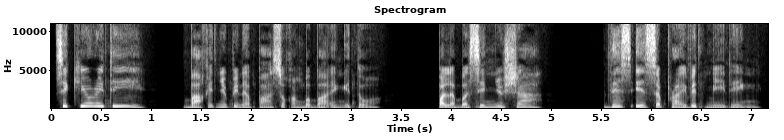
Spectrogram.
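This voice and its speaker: A woman voicing a haughty, scheming wife with a sharp, bossy manner in an audio drama. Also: low voice, very animated, normal speed, pauses often, dry recording, studio quality. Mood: haughty outrage.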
